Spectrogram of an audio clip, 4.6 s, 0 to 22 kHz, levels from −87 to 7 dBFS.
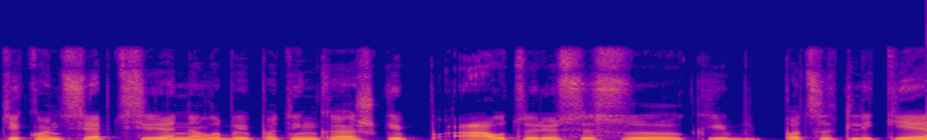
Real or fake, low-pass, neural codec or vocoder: real; 14.4 kHz; none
